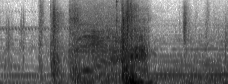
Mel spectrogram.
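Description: A man's drawn-out cry, then a heavy thunk as a wooden window shuts about a second and a half in, over film score music.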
